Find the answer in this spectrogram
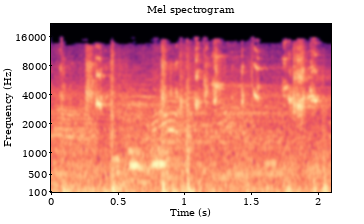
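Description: Basketball being dribbled on a hardwood court during live play, with scattered short squeaks and faint voices in the background.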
